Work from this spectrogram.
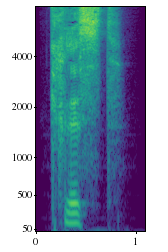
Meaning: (noun) a Christian; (proper noun) alternative form of Christus (“Christ”)
- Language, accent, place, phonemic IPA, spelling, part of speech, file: German, Germany, Berlin, /kʁɪst/, Christ, noun / proper noun, De-Christ.ogg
